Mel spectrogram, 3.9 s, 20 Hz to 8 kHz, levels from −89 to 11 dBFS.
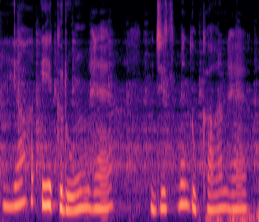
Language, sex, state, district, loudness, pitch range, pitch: Hindi, female, Jharkhand, Palamu, -18 LUFS, 215-260 Hz, 230 Hz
